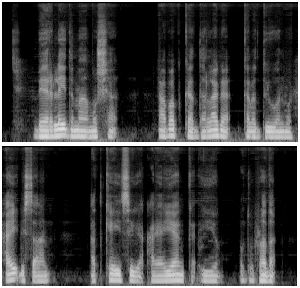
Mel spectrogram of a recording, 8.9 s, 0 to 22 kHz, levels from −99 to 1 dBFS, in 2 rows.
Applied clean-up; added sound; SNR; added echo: neural mask model DeepFilterNet 3.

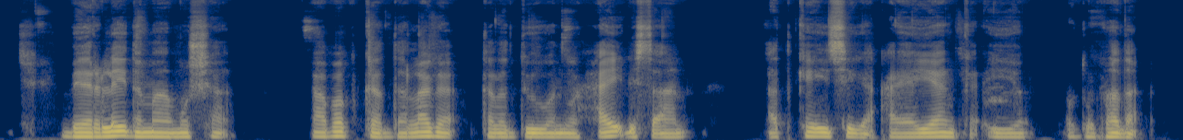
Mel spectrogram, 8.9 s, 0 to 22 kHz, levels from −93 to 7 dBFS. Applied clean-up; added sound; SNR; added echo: neural mask model Resemble Enhance denoiser.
